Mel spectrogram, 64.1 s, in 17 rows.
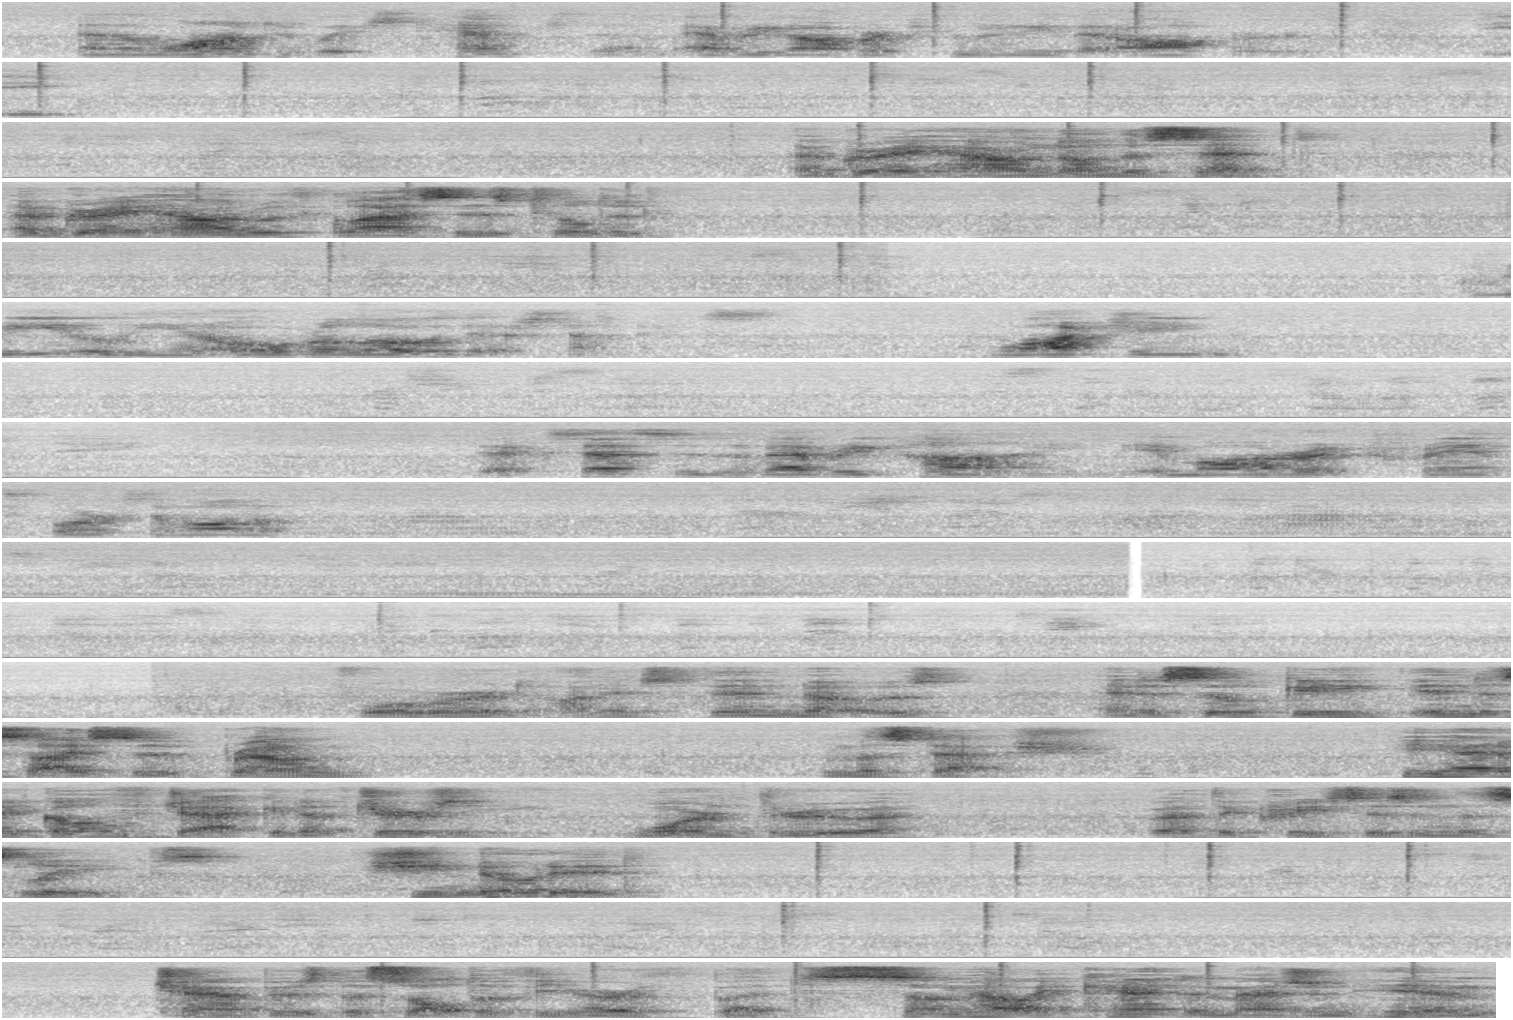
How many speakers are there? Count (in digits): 3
